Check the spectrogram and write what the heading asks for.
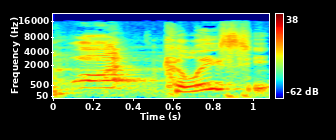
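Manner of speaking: very high, startled questioning; hammed-up high-pitched "huh?" reaction; mock surprise. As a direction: act caught out, pitch shooting right up. Acted distracted blokes in class.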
